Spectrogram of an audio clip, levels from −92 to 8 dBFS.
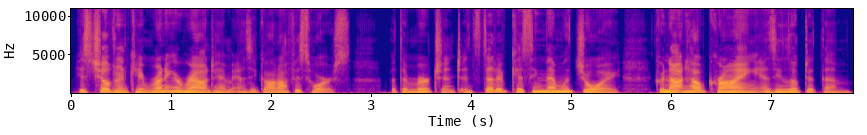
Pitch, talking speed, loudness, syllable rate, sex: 200 Hz, 230 wpm, -17 LUFS, 5.3 syllables/s, female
